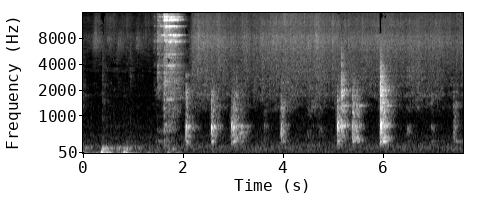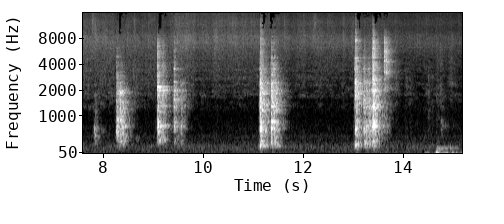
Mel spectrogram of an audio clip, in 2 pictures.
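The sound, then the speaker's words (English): Mushrooms being stirred as they fry in a pan: many scraping clinks of a utensil against the pan in an irregular rhythm, over a faint steady sizzle, with no talk. “Okay, I'm gonna stir those mushrooms.”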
